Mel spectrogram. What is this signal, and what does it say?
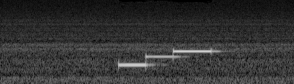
Telephone call progress tone (North American plan), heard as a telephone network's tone, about 910, 1370, 1800 Hz, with room echo. Special information tone.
